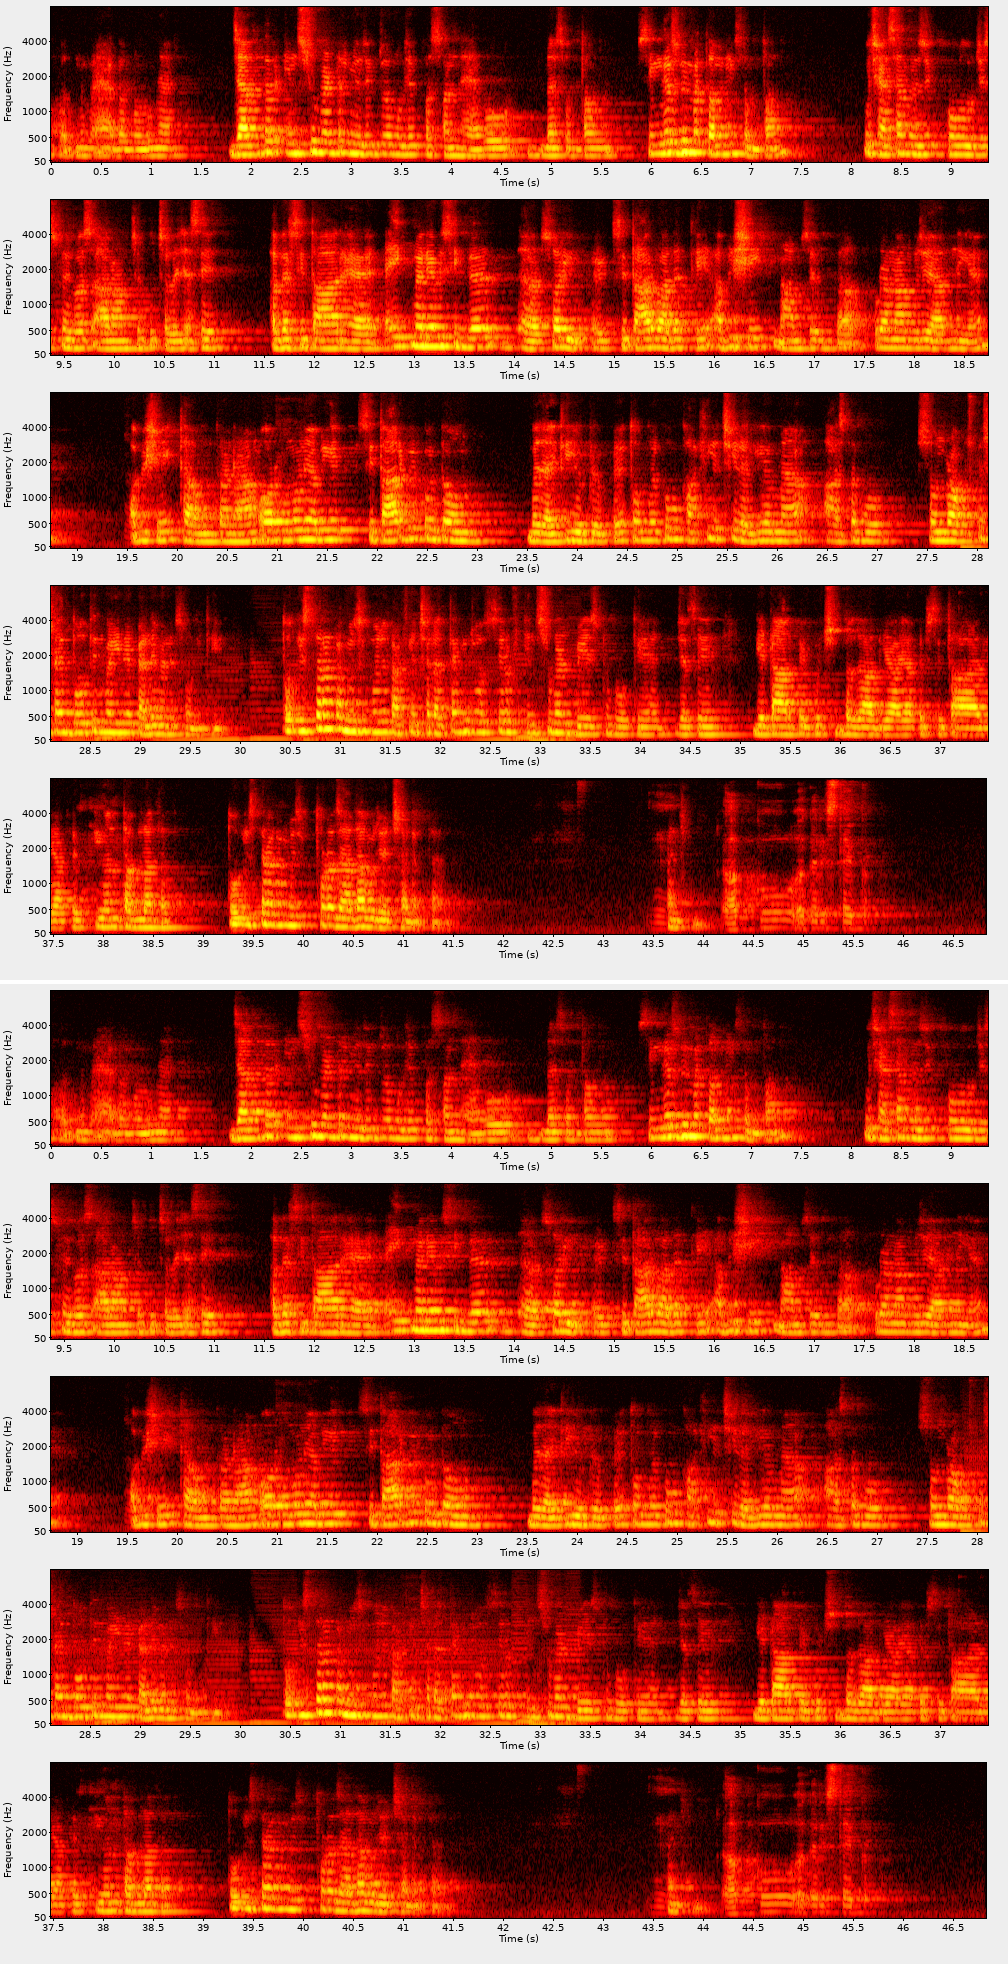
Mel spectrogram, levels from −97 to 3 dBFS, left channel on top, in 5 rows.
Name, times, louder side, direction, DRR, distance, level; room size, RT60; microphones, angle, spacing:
voice 1, 0.0-1.3 1.8-7.4 8.1-11.1 11.6-18.8 19.5-23.1 23.5-27.1 27.4-29.9 30.4-38.8 39.3-41.5 43.6-44.1, left 3 dB, 65° left, 7 dB, 1.0 m, -29 dB
voice 2, 9.4-9.7 14.7-14.9 19.5-19.6 21.0-21.4 26.4-26.7 31.7-31.9 32.2-32.4 37.8-38.4 43.4-43.9 44.2-45.6, equal, ahead, -2 dB, 3.0 m, -45 dB
sound 1, 27.8-33.4, left 1 dB, 90° right, 3.6 m, -46 dB
29.5 x 19.0 x 5.5 m, 1.3 s
head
